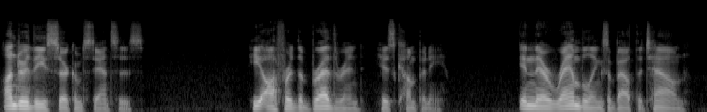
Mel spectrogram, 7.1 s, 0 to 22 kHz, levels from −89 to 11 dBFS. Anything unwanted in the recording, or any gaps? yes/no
no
